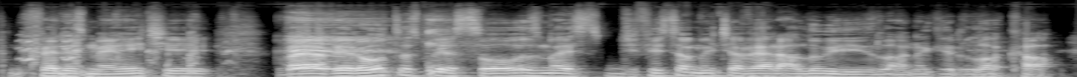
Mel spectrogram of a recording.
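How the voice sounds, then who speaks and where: A man's voice: lowish voice, steady tone, normal speed, a crowd in the background. A man with a Goiás Brazilian accent giving casual interview answers, self-deprecating and wandering into explanatory asides. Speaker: podcast guest, city health secretary.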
